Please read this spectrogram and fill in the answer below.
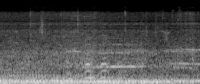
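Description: A steady low engine hum, like a motor vehicle idling, with faint voices in the background.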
